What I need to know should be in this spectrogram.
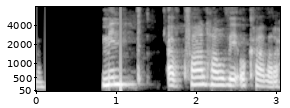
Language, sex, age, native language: Icelandic, female, 50-59, Icelandic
